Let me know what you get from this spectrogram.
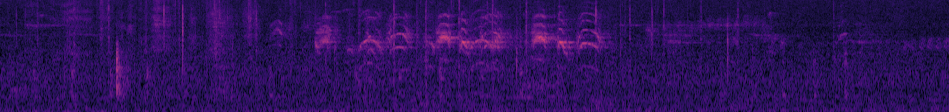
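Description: A bird chirping a quick run of short, high notes for about two seconds, over a faint background hiss, with a single sharp tap about a second in.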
